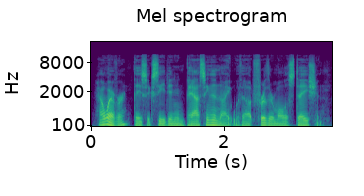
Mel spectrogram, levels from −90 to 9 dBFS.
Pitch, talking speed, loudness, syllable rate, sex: 100 Hz, 165 wpm, -19 LUFS, 6.4 syllables/s, male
